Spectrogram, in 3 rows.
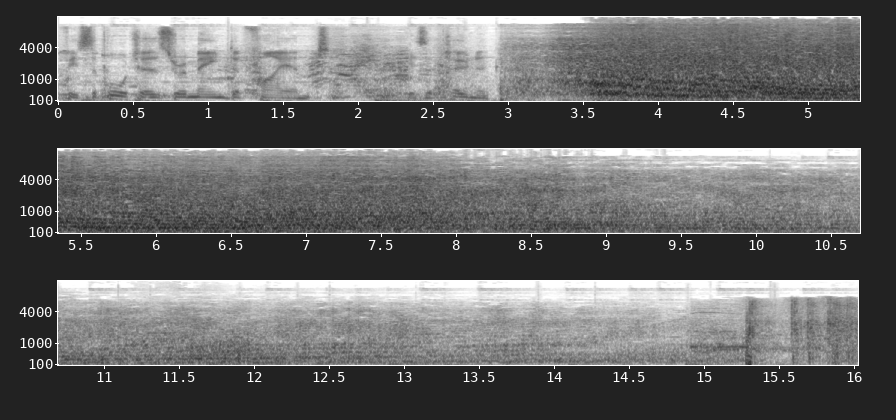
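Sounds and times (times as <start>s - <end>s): aircraft flying past: 2.9s - 16.0s.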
